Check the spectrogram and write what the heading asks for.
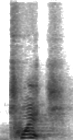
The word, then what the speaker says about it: Twitch: When I first ever seen his name, I said, oh, T-Witch. And somebody said, no, that's not how you say his name. It's Twitch. I said, but it's T-Witch. They said, no, it's Twitch. Small T, big W.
